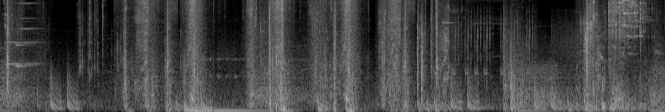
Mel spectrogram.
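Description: Footsteps thump on a wooden floor.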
